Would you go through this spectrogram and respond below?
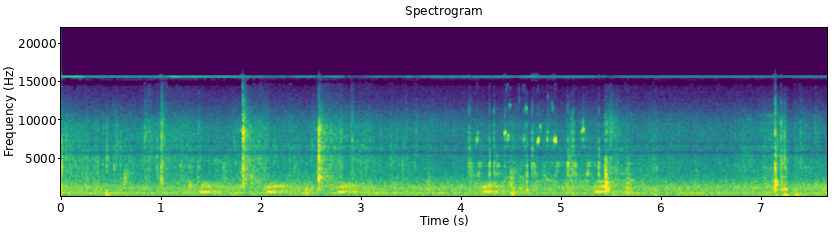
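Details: Honey bee swarm in a backyard in spring, half the colony with a new queen moving into a second hive; a constant humming drone punctuated by irregular crisp taps every second or so.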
